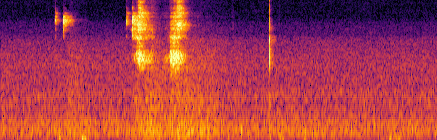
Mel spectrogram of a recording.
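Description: Faint computer mouse clicks: a few soft clicks in the first two seconds and one sharper click near three seconds in.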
